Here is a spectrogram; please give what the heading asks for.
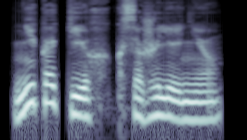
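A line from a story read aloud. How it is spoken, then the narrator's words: Sighing. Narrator (Russian): вздохнула миссис Клара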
